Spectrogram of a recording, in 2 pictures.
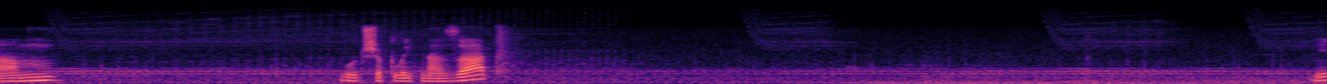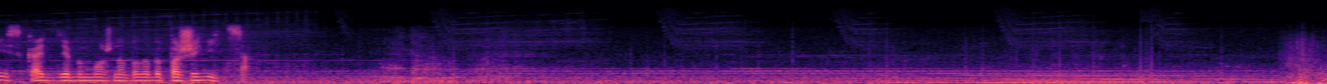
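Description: A submarine's engine hums steadily underwater.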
